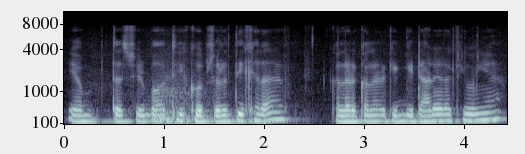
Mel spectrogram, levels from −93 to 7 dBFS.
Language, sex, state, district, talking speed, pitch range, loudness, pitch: Hindi, male, Bihar, Patna, 205 wpm, 130-150 Hz, -16 LUFS, 135 Hz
